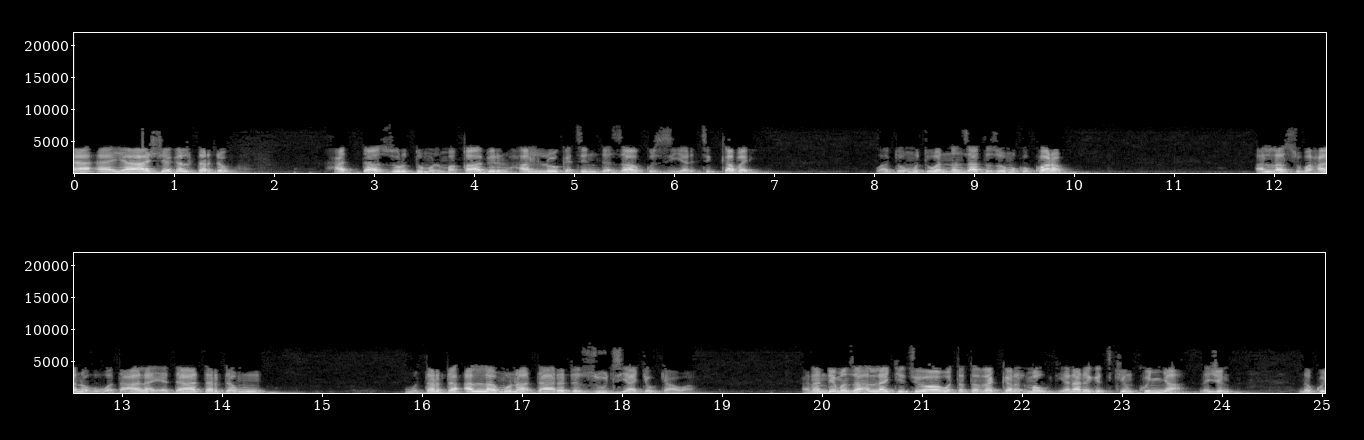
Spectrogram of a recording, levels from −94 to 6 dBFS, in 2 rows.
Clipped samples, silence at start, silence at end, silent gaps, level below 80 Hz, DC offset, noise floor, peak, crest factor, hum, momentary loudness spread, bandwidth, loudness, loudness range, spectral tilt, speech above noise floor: under 0.1%; 0 s; 0 s; none; -54 dBFS; under 0.1%; -66 dBFS; 0 dBFS; 18 dB; none; 12 LU; 6.8 kHz; -18 LUFS; 5 LU; -5 dB/octave; 49 dB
